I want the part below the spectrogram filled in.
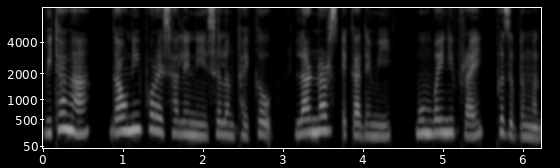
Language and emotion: Bodo, neutral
